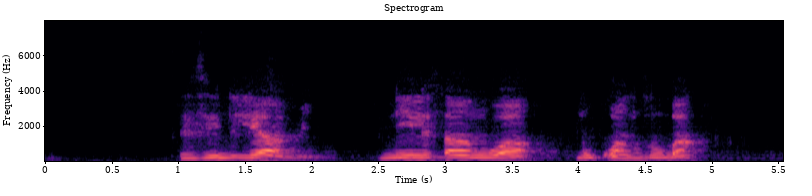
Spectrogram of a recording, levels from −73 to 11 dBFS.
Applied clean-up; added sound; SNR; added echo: neural separator model SepFormer DNS4.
